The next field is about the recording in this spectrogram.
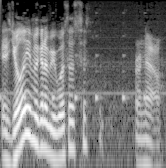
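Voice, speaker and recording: A man with a mid-pitched voice talks casually over his gameplay. He sounds offhand, often muttering to himself, with faint noise behind him. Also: sing-song, quick pace, lo-fi sound. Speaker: gamer playing through a story quest.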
